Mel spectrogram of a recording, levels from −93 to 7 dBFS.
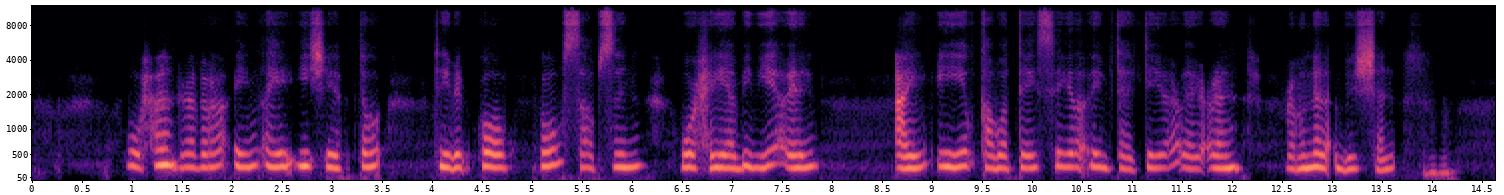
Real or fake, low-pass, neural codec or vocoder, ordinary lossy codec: fake; 10.8 kHz; codec, 16 kHz in and 24 kHz out, 0.4 kbps, LongCat-Audio-Codec, four codebook decoder; Opus, 32 kbps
